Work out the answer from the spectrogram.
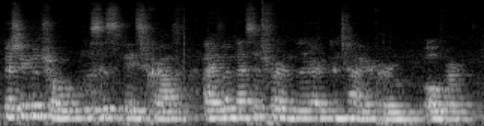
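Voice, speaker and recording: A fairly high, mellow-toned woman reports from the spacecraft through a sci-fi communicator intercom, using formal radio calls. She sounds far away and echoing, with faint noise underneath. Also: fairly even intonation, moderate pace. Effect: heard over an intercom speaker in a sci-fi mission role-play. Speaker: spacecraft comm officer in a class simulation. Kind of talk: formal radio protocol, signing off with "over".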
